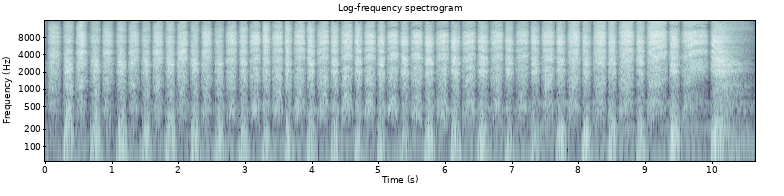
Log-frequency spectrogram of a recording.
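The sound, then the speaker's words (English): Rapid, forceful sniffing breaths drawn in through the nose during a guided breathing exercise repeat in a fast, even rhythm of many sharp inhalations, strong and regular from start to finish. “Breathe in through your nose and out. Breathe in and as quickly and as hard as possible for the next few moments.”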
